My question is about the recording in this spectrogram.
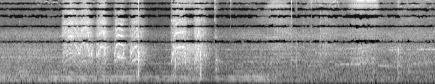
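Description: A cordless drill driving screws into a display rack: its motor runs steadily for about four seconds, with high squealing sounds over it in two spells, the first longer.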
